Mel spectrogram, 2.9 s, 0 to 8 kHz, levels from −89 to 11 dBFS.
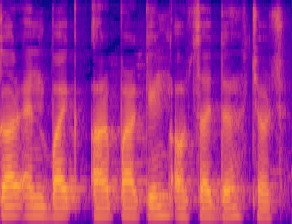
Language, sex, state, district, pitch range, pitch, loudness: English, male, Arunachal Pradesh, Longding, 115-125 Hz, 120 Hz, -16 LUFS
